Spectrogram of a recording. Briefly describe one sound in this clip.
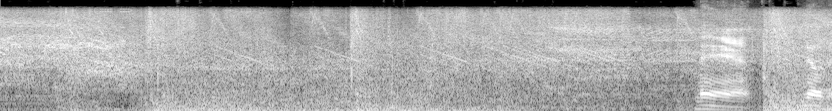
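Low rumbling blasts and impacts boom throughout.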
